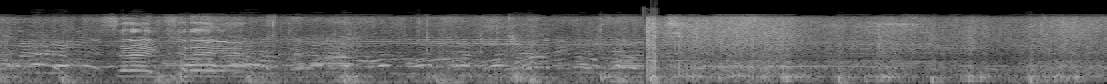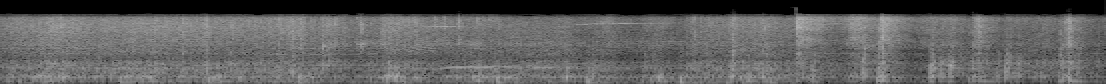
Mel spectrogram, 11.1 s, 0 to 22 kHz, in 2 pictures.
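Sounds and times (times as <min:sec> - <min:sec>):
firecrackers crackling: 0:00.0 - 0:11.0
sharp loud bang: 0:00.0 - 0:11.0.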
